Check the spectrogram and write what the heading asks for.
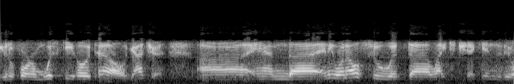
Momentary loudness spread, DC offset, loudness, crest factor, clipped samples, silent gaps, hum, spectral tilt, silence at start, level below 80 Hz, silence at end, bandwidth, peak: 5 LU; under 0.1%; -13 LUFS; 14 dB; under 0.1%; none; none; -4 dB/octave; 0 s; -66 dBFS; 0 s; 6.6 kHz; 0 dBFS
